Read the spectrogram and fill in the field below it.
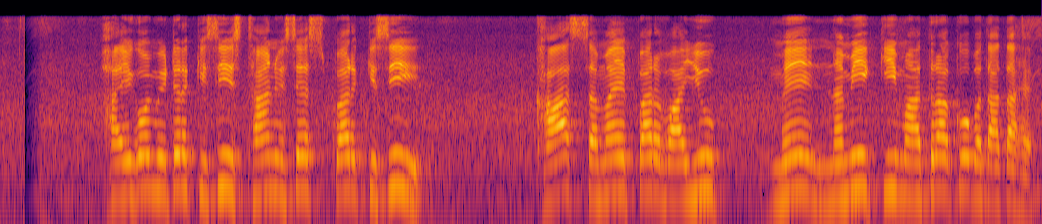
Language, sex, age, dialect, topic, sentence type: Hindi, male, 51-55, Awadhi Bundeli, agriculture, statement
